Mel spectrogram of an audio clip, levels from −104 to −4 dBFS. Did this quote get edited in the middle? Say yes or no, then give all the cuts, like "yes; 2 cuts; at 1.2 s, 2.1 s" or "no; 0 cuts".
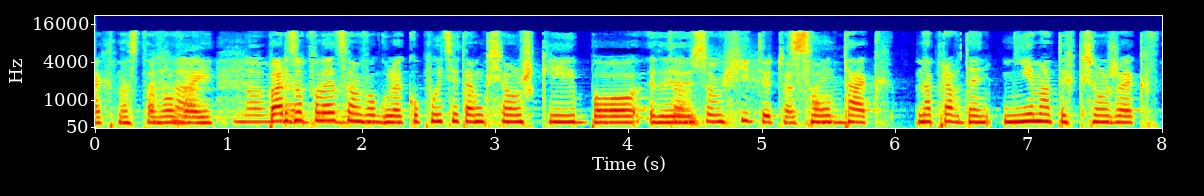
no; 0 cuts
